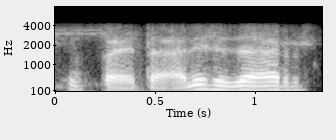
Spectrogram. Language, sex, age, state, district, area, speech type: Urdu, male, 18-30, Uttar Pradesh, Lucknow, urban, conversation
